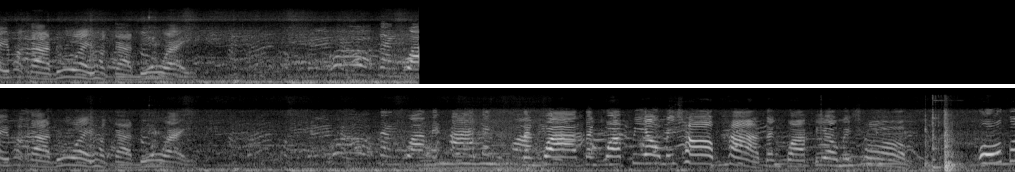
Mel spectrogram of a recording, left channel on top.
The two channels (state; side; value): drops out; left; at 4.2 s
